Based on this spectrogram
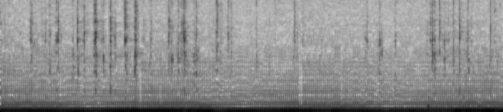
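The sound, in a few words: typing student names on a computer keyboard in Excel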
